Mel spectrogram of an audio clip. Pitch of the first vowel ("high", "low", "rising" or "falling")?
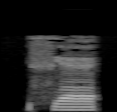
high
